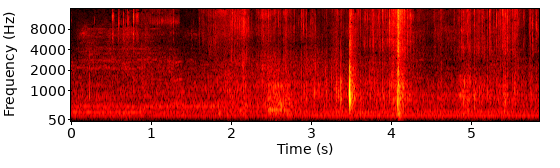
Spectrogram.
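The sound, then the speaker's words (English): Crinkling and rustling of toilet paper, with two sharp tearing rips about half a second apart partway through, then more soft crumpling. “I bought toilet paper instead of like normal tissue, like kitchen napkins thingy.”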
